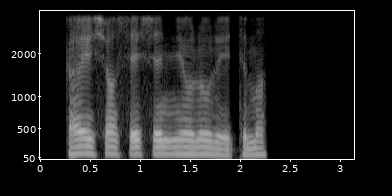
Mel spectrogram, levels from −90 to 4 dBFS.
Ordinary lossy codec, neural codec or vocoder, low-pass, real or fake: Opus, 24 kbps; codec, 16 kHz in and 24 kHz out, 0.4 kbps, LongCat-Audio-Codec, two codebook decoder; 3.6 kHz; fake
